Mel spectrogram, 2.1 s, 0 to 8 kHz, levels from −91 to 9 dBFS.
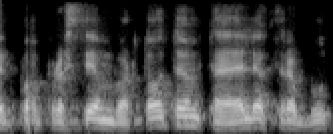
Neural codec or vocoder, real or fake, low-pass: none; real; 7.2 kHz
